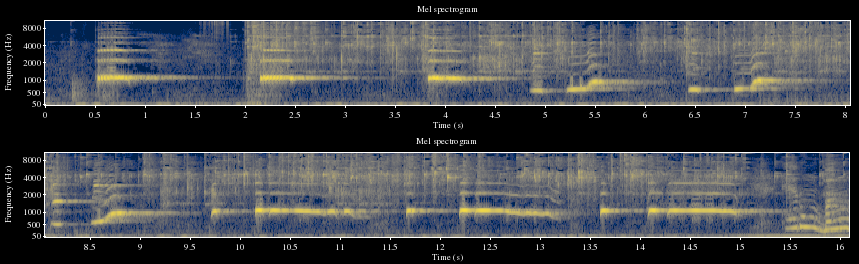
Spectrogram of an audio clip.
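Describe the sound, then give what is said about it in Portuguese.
Birdsong on a spring morning, heard on opening the door of a house: a run of about a dozen clear, whistled notes at a mid-high pitch, some gliding up or down, repeating in an unhurried rhythm with short gaps between phrases. “Numa certa manhã de primavera, ao abrir a porta da minha casa, me deparei com uma música linda aos meus ouvidos, mais ou menos assim.”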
